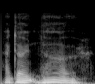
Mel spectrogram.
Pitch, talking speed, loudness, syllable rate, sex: 90 Hz, 190 wpm, -15 LUFS, 4.0 syllables/s, male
